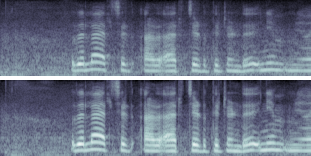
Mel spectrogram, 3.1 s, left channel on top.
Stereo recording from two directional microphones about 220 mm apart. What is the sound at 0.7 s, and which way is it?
Speech, 50° right (ahead or behind).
